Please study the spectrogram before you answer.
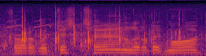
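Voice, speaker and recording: A man's voice: fairly high pitch, little pitch movement, fairly quick. A man giving live golf commentary, reacting aloud to each shot and urging the ball along. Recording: noisy outdoor broadcast with loud crowd behind. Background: loud golf crowd and outdoor ambience.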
